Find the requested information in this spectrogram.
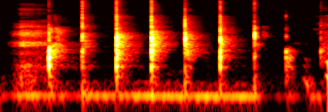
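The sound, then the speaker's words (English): A short burst of steady, sharp hand claps, about seven in an even rhythm, followed by a couple of looser, softer claps as it trails off, over a low constant hum. “Clap for that.”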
